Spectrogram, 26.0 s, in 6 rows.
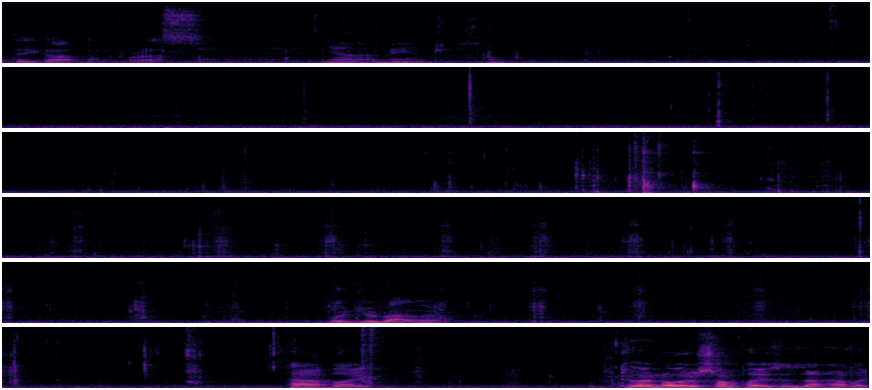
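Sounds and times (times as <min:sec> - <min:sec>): low hum: 0:00.0 - 0:19.0
chewing: 0:02.9 - 0:06.3, 0:07.4 - 0:24.9.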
